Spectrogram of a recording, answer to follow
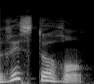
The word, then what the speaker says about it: restaurant: Un restaurant. Final T, not pronounced.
